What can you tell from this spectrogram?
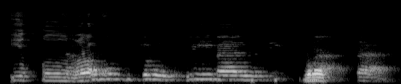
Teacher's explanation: সাকিনওয়ালা হামজা ধাক্কা দিয়ে বা ঝটকা দিয়ে উচ্চারণ হয়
